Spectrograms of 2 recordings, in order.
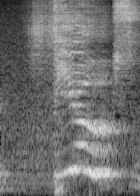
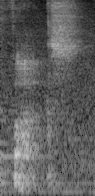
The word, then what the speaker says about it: Fuchs: And if your name is, as he made it clear, Fuchs, goddammit, it's Fuchs. People aren't. You still have to be prepared when someone doesn't say it right, because it looks like Fox.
